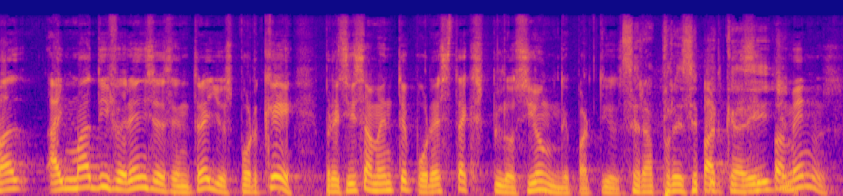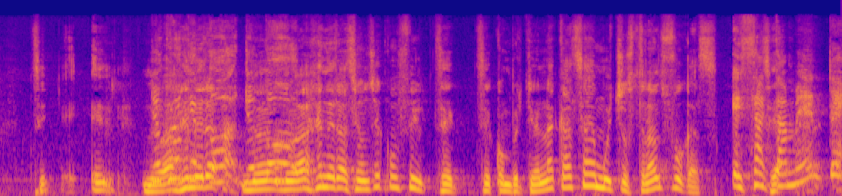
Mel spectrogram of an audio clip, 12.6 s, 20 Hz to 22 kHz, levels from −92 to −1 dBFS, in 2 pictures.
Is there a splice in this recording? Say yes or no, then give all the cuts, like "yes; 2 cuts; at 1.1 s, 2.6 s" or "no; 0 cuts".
yes; 1 cut; at 4.7 s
